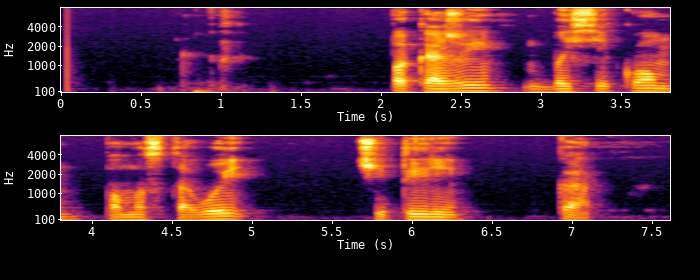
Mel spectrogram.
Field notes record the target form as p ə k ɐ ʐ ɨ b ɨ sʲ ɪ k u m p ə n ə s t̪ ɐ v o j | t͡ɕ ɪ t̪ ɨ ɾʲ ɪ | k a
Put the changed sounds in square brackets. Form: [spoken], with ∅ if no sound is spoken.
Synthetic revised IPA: p ə k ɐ ʐ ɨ b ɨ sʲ ɪ k [o] m p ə [m] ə s t̪ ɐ v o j | t͡ɕ ɪ t̪ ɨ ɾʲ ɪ | k a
